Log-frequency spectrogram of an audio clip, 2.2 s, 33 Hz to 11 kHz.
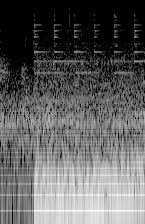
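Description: A train in Farming Simulator 22 starts a low, steady rumble with faint rhythmic rail clicks on a snowy forest map, continuous and fairly loud, with no talk.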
